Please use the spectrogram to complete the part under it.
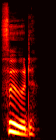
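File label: "food", English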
